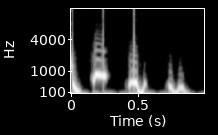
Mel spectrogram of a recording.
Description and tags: j3rk dual mirror core modular
core, dual, j3rk, mirror, modular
